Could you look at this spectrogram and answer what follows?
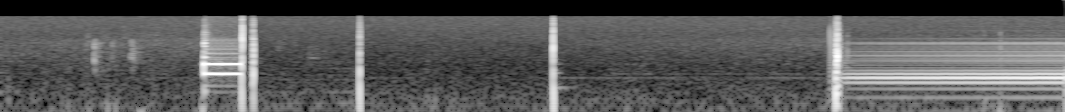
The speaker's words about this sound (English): Notice I was dumped right back to dial tone. That's what TOPS is supposed to do at the end of a call, but with a phantom ring up to this number, that won't be possible.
